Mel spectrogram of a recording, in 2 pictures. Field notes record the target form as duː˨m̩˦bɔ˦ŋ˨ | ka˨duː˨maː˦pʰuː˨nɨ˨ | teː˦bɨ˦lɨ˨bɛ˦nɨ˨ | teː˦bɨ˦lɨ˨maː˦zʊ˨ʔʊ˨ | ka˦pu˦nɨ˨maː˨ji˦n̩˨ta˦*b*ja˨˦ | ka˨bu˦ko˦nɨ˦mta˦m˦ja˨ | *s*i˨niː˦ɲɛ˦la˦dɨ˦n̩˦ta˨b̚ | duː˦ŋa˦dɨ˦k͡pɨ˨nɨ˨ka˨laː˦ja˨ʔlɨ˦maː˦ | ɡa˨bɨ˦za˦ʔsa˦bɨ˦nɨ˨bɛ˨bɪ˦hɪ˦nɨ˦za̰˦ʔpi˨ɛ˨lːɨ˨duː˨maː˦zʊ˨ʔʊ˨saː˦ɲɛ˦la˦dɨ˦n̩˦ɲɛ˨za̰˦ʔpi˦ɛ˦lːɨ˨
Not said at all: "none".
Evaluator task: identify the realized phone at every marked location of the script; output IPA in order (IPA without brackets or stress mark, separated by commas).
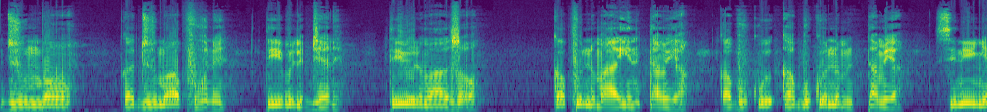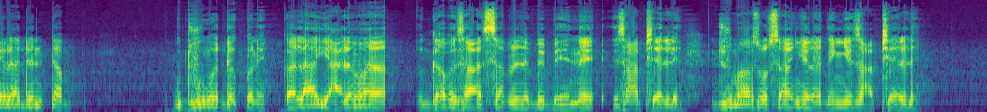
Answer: m, s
